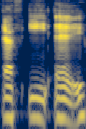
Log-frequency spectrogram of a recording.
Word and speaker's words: Fea: that's John and then his last name is spelled F-E-A, pronounced Fea, is hard at work at a Christian university teaching and writing history and writing about history writing.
